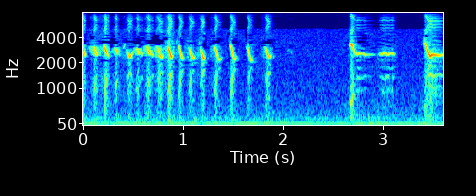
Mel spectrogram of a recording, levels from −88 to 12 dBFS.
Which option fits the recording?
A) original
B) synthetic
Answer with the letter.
A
